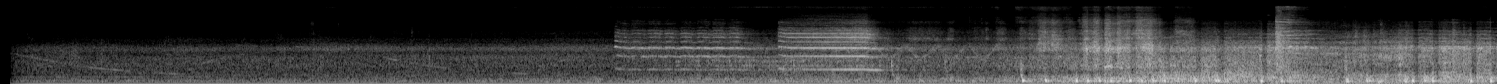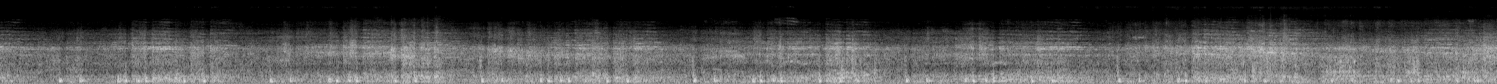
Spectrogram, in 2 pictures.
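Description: Two short horn blasts from an EP20 electric locomotive, about six and eight seconds in, sounded as a greeting. Then the double-deck passenger train passes close by: wheels clattering rhythmically over the rail joints with a loud, steady rumble.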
